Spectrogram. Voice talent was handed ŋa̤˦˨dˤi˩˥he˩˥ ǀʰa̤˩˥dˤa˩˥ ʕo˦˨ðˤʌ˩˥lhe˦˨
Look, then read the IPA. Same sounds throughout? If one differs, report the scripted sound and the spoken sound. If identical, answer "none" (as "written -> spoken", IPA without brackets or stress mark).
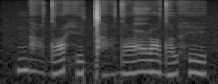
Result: ðˤ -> dˤ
